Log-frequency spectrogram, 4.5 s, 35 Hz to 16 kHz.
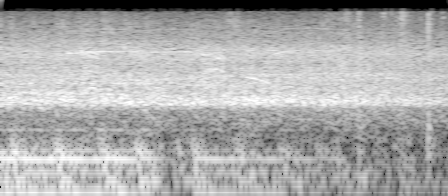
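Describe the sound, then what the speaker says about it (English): A stadium crowd in the college football game NCAA 25 roars steadily on a third-down defensive stand, a broad sustained wash of cheering that holds for several seconds beneath a play-by-play announcer's voice. "Decibels rising as the crowd gets behind this defense on third down."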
